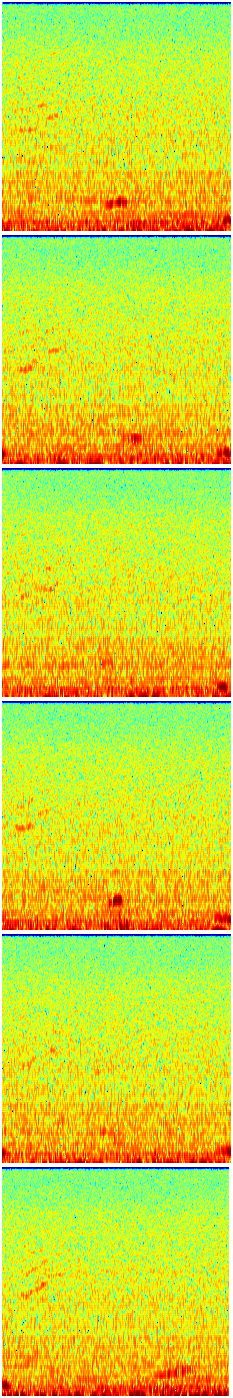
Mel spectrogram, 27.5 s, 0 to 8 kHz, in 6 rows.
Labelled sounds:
0.9	1.1	humpback whale, 1.6 to 1.8 kHz
4.9	5.8	humpback whale, 1.2 to 1.8 kHz
9.5	10.2	humpback whale, 1.3 to 1.6 kHz
14.0	14.4	humpback whale, 1.4 to 1.5 kHz
23.3	23.8	humpback whale, 1.5 to 2.0 kHz

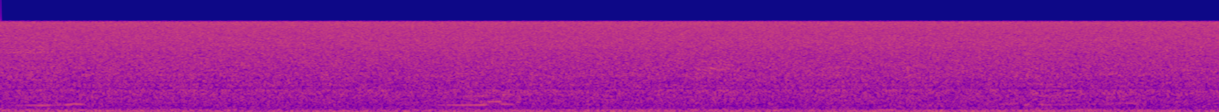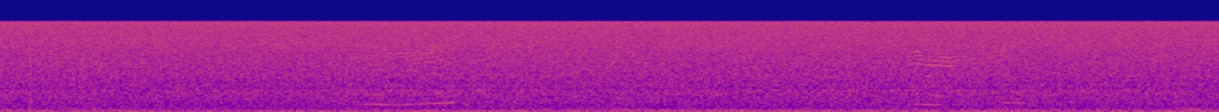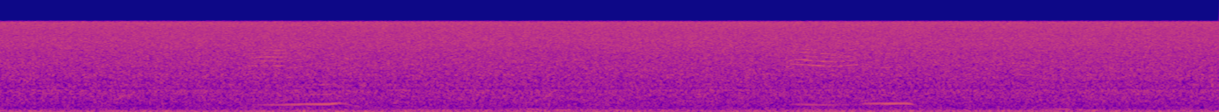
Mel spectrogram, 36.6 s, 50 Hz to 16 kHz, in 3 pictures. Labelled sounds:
21.4	21.8	humpback whale, 1.7 to 2.1 kHz
32.5	32.7	humpback whale, 1.7 to 1.9 kHz

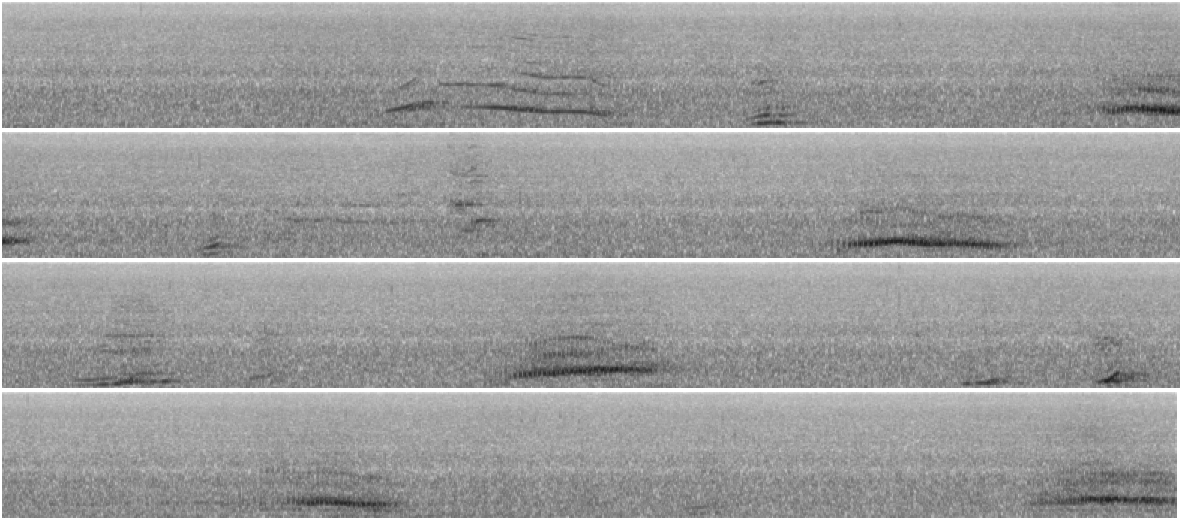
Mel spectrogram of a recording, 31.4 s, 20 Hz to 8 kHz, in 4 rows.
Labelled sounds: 2.9	4.0	humpback whale, 0.84 to 1.4 kHz
7.4	8.0	humpback whale, 0.78 to 1.2 kHz
13.6	14.4	humpback whale, 0.94 to 1.3 kHz
16.4	16.7	humpback whale, 1.2 to 1.4 kHz
19.2	20.1	humpback whale, 0.78 to 1.3 kHz
23.0	23.3	humpback whale, 0.94 to 1.3 kHz
25.7	26.0	humpback whale, 1.0 to 1.2 kHz
30.8	31.2	humpback whale, 0.84 to 1.2 kHz

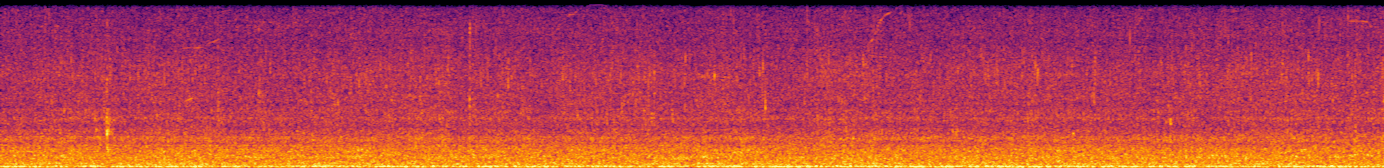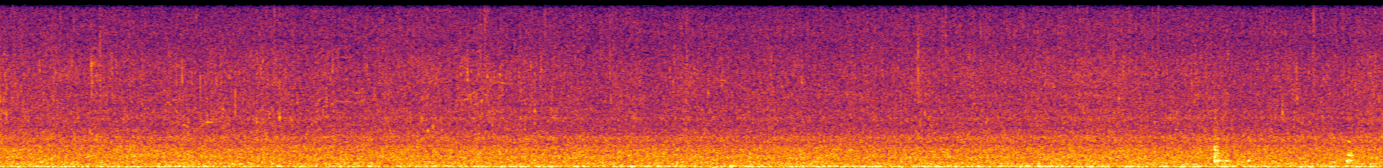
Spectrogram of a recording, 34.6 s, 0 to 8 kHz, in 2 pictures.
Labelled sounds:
21.4	21.7	killer whale, Bigg's (transient), 3.0 to 3.2 kHz

